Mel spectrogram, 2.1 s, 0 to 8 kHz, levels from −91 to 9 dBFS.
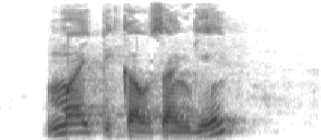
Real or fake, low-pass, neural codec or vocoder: real; 7.2 kHz; none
